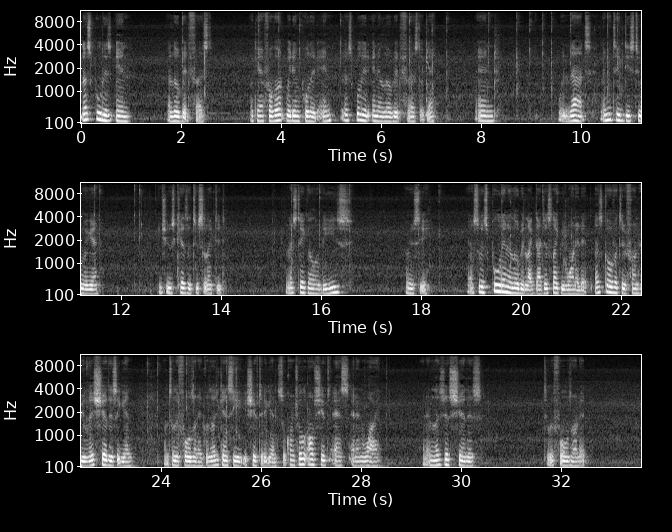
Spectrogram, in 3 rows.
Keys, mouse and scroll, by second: 0.1-3.0 drag, 2.7 scroll down 1, 3.0-5.7 middle drag, 4.0-4.5 scroll up 2, 5.7-7.8 drag, 7.3-7.7 scroll down 2, 7.7 Tab, 7.8-12.0 middle drag, 8.9 scroll up 2, 9.6 Tab, 10.8 scroll down 2, 12.0-12.9 right drag, 13.2 shift+s, 14.5 ctrl+z, 15.7 scroll down 2, 15.9-33.6 middle drag, 16.5-17.1 scroll up 2, 18.7 scroll down 2, 20.3-20.9 scroll down 2, 22.4 KP_1, 23.4 z, 23.9 scroll up 2, 24.5-24.8 scroll up 2, 25.5 scroll up 2, 27.6 ctrl+alt+shift+s.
